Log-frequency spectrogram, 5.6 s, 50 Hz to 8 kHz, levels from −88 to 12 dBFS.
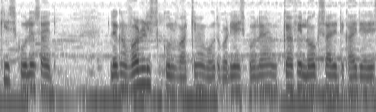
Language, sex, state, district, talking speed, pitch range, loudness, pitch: Hindi, male, Uttar Pradesh, Hamirpur, 225 wpm, 105-135 Hz, -25 LUFS, 130 Hz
